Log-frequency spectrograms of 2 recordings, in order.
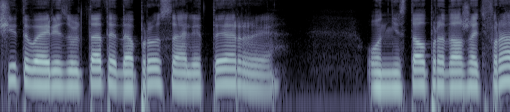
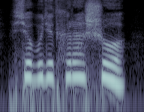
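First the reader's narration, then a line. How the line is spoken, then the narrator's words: Whisper. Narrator (Russian): прошептала я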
